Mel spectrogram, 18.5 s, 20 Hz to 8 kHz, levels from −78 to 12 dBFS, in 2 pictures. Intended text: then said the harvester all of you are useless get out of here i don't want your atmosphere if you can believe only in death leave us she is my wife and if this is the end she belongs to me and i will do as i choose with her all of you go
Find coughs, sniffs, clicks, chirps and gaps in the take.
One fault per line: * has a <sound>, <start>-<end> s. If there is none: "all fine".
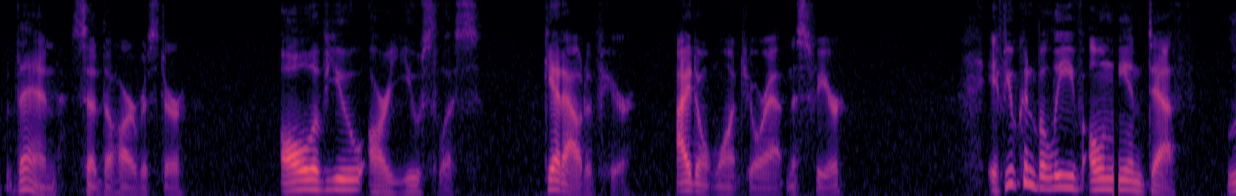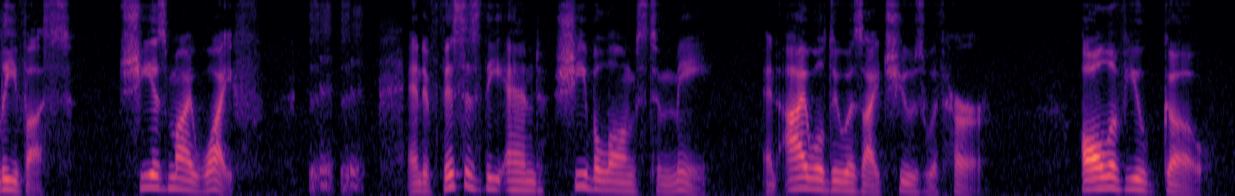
* has a dropout, 8.3-8.4 s
* has a laugh, 11.6-12.0 s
